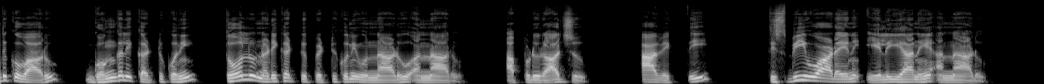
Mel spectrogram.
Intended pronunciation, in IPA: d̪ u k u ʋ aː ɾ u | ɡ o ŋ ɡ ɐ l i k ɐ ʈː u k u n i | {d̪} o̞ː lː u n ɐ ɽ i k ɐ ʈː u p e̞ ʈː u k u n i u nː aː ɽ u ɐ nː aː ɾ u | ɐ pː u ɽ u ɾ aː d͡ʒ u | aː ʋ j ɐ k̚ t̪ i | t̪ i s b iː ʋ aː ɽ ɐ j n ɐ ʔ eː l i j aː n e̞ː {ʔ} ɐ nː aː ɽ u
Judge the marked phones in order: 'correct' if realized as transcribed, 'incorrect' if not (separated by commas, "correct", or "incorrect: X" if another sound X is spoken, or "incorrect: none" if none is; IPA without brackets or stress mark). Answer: incorrect: t̪, correct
